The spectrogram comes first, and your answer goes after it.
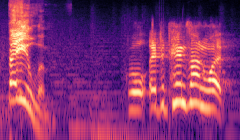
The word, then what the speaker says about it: Balam: spelled b-a-l-a-m Balaam balam all incorrect apparently it's Balaam well it depends on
